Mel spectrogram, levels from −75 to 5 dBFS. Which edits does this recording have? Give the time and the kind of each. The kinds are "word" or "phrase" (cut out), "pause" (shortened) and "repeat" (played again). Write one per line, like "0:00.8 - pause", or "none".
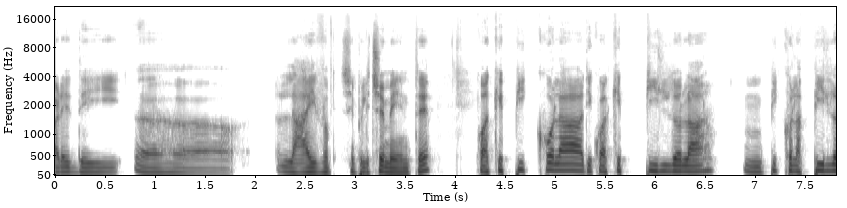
0:02.7 - word
0:04.2 - word
0:05.3 - word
